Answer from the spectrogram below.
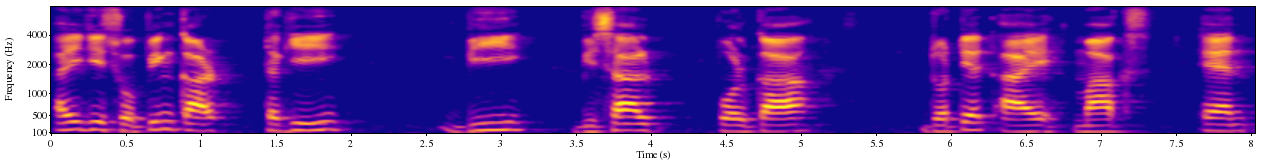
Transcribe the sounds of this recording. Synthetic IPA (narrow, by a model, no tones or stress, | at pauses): ɐjɡisopiŋkaɾdːɐɡi | bi | bisal | pɔlka | dɔtetʰajmaks | en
